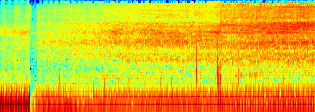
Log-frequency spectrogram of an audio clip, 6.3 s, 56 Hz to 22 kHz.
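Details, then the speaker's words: VW Polo with rebuilt Pierburg 2E carburettor (cleaned, new gaskets) and replacement starter motor, after earlier unstable idle and poor cold starting: cranks briefly, catches and settles into steady, even low idle, no misses or knocks; normal start and idle. "¿Vosotros cómo lo veis? Yo lo veo bastante bien comparado a cómo estaba antes."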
